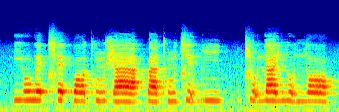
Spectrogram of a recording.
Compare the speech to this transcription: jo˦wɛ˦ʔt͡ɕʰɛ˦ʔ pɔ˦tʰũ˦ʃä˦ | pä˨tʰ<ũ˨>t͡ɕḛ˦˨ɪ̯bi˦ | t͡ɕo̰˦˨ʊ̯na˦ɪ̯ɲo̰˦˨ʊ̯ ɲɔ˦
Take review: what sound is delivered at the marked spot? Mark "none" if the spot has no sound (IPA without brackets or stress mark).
ũ˨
